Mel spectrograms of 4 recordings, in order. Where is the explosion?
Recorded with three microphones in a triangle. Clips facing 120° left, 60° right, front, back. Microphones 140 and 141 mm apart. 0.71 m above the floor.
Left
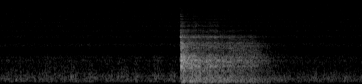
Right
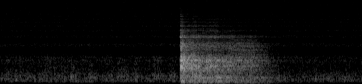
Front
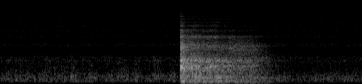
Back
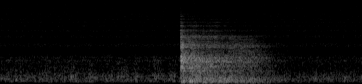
10° right, 3.5 m.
